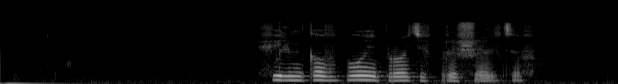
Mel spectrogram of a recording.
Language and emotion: Russian, neutral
